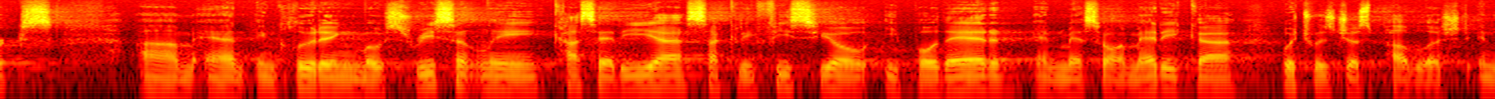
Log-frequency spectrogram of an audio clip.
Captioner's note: speaking spanish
